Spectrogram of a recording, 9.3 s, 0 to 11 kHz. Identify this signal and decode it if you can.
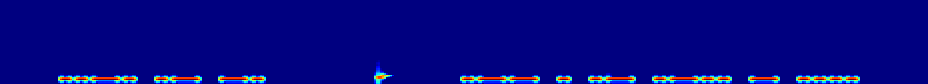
Morse code, heard as a keyed tone, about 15 wpm, 700 Hz. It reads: FAN WEALTH
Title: Sentences from Top 1000 Words - Review Part 4 - New Word Drill - 15wpm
